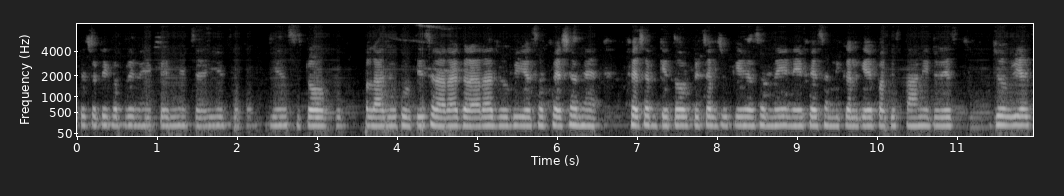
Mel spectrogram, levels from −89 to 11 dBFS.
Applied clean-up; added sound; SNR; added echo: neural separator model SepFormer DNS4.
